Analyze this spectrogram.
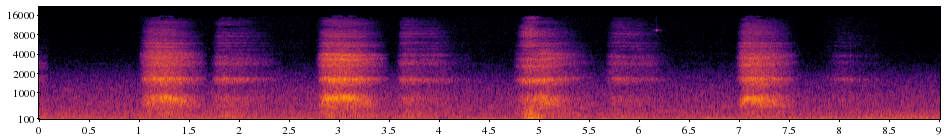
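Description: A man pants heavily, out of breath.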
